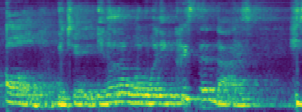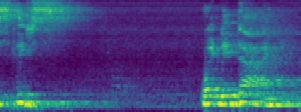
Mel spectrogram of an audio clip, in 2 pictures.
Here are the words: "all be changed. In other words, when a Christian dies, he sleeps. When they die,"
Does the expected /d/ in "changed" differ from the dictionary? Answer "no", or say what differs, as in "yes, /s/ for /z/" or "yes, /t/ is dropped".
yes, /d/ is dropped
